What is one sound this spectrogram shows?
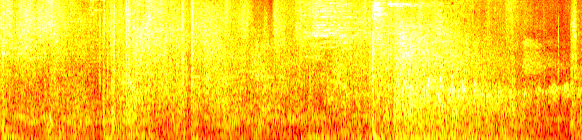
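Melee hits thud in quick succession during a game fight.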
